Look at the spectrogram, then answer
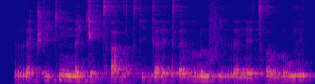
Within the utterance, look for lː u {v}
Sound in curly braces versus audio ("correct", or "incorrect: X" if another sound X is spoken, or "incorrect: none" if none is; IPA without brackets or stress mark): correct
